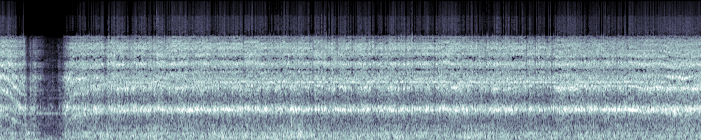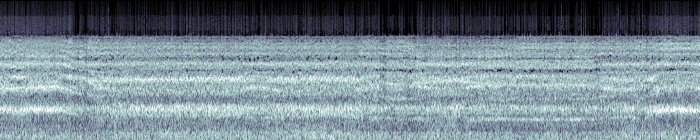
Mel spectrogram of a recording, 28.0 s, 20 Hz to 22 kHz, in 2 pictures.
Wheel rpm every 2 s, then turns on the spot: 80, 220, 230, 230, 230, 230, 230, 220, 160, 160, 160, 160, 160, 190.
none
